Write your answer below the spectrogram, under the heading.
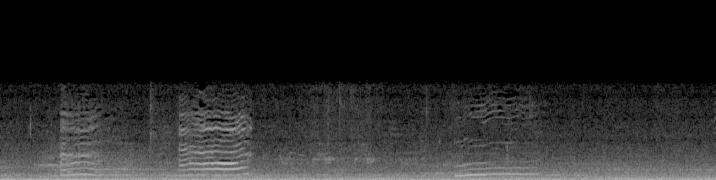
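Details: Kitten, a female, meowing at her sleeping father to get him to play; a short mew, a louder harsher meow, then a rising-falling meow later, with low background hum throughout.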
